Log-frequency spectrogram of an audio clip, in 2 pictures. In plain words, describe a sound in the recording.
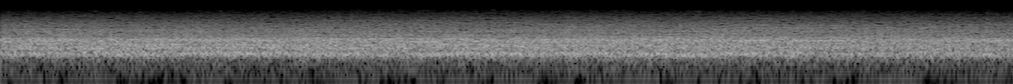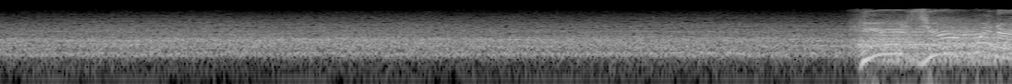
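A large crowd roars and cheers steadily.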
